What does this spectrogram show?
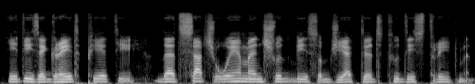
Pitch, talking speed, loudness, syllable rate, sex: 120 Hz, 175 wpm, -20 LUFS, 4.2 syllables/s, female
